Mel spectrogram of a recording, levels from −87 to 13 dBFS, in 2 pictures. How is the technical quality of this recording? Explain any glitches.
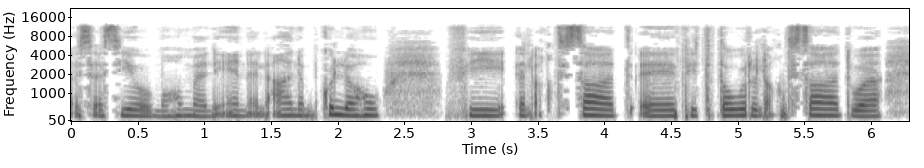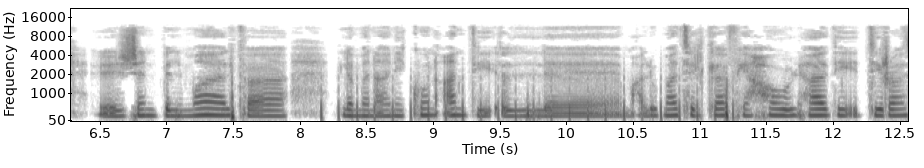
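The recording's technical quality is compromised by two faults, one persistent and one brief.

Transcoding between lossy codecs runs throughout. The speech likely passed through MP3 and then Opus, both at 48 kbit/s. This stacks the artefacts of both codecs and leaves nothing above 12 kHz.

A train of clicks runs from 8.16 to 11.26 s. About twenty evenly spaced pops arrive at 7.45 per second, roughly 10 dB above the speech. They were likely caused by interference from nearby equipment or a faulty connection or power supply.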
